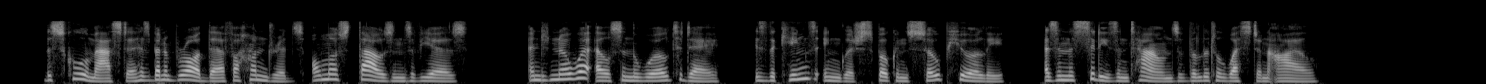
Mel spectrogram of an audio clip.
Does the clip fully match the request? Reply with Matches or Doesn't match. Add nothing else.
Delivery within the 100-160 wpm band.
Matches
